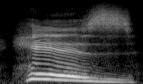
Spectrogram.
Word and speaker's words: his: His, believe it or not, that S is pronounced as a Z. His.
